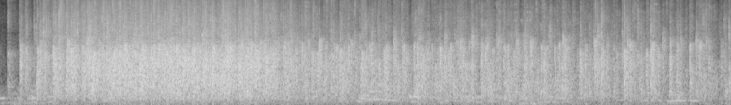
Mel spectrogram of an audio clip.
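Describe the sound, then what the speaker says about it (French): A large crowd applauds continuously, loud and sustained, swelling early and then holding steady for several seconds. "Est-ce qu'on peut les applaudir, s'il vous plaît?"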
